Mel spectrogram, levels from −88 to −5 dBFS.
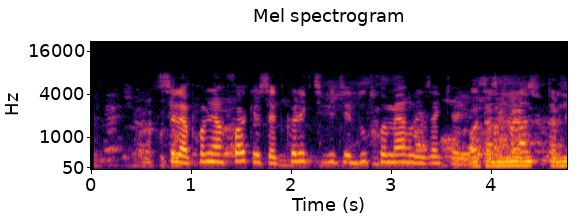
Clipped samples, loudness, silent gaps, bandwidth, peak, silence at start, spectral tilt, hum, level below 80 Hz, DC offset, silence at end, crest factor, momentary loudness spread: under 0.1%; -22 LUFS; none; 7.8 kHz; -4 dBFS; 0.05 s; -7 dB/octave; none; -58 dBFS; under 0.1%; 0 s; 18 dB; 11 LU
